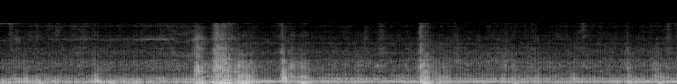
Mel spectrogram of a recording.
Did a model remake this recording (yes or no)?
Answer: yes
